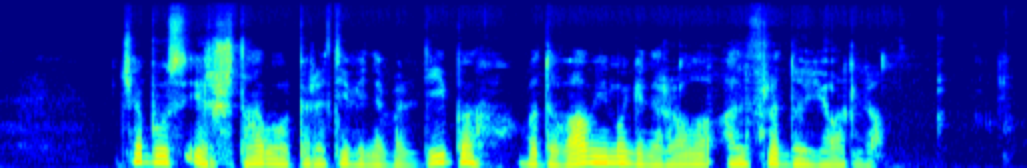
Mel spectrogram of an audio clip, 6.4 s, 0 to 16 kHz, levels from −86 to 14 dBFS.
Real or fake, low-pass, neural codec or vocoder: real; 14.4 kHz; none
